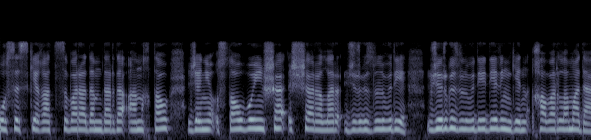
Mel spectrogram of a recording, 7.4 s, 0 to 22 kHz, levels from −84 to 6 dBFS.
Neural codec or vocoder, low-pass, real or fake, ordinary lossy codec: autoencoder, 48 kHz, 128 numbers a frame, DAC-VAE, trained on Japanese speech; 7.2 kHz; fake; none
